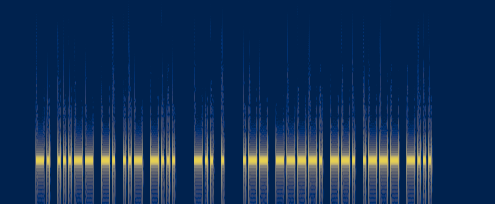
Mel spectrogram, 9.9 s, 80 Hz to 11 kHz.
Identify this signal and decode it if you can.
Morse code, heard as a keyed tone, about 22 wpm, 700 Hz. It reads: N3NUB DE W9GJB
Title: USA Callsign DE Callsign - 5 Characters - 22wpm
